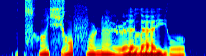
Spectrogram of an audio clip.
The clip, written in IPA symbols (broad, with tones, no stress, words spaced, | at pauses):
t͡sʰʌ˩ɕɒ˧ fɔ˩ ɳæ˩ɭɛ˥læ˥ jʊ˧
